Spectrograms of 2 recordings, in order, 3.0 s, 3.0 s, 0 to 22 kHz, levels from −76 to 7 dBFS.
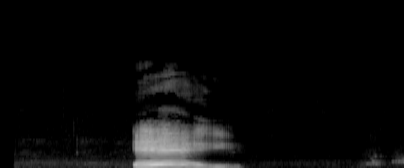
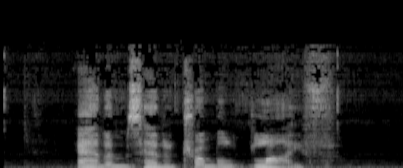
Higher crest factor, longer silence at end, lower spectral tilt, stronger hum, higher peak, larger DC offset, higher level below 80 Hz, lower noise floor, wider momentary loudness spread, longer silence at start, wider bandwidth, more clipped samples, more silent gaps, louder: about the same, 22 dB vs 22 dB; first, 1.35 s vs 0.3 s; about the same, -2 dB/octave vs -2.5 dB/octave; neither; about the same, -2 dBFS vs -4 dBFS; neither; second, under -90 dBFS vs -50 dBFS; first, -68 dBFS vs -51 dBFS; first, 19 LU vs 11 LU; first, 1 s vs 0.6 s; second, 13 kHz vs 16.5 kHz; neither; neither; first, -16 LUFS vs -23 LUFS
